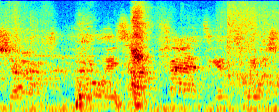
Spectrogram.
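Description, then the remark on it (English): A single quick sneeze bursts out partway through, short and fairly soft, against a low, steady background with no clear talking around it. “Bless you.”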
